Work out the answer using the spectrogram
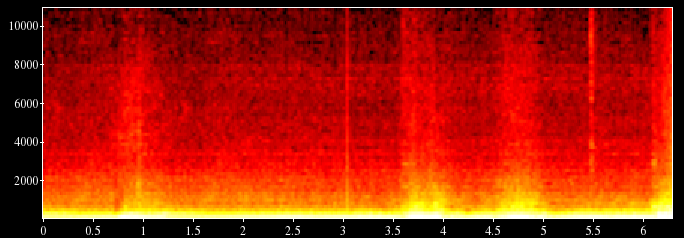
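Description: Car engine idling with quick throttle blips: the pitch jumps up and drops back about a second in, twice more a little past halfway, and again at the end.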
